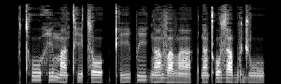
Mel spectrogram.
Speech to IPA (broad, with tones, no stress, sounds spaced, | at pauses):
tʰ uː˦ h i˦ m ã˨ tʰ i˦ t͡s o˦ | kʼ iː˨˦ p iː˦ ɡ ã˨˦ v a˨ β ã˨ | ɗ ã˨ kʼ o˦ z a˦ b o˦ d͡ʒ uː˨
